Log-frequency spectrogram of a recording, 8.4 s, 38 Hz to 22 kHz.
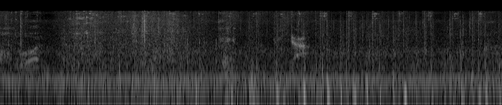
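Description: Horse hooves clip-clop steadily through the open world of the video game Red Dead Redemption 2, the in-game footfalls running close and continuous beneath someone talking, with a low steady hum throughout.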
